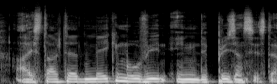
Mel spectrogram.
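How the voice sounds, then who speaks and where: A man speaks at a medium pitch with fairly even intonation. Noticeable background noise runs behind him. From Brazil. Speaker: film director. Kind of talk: panel discussion.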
